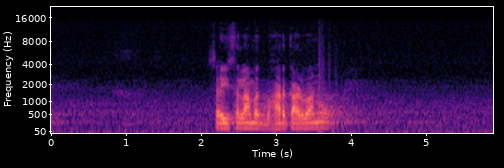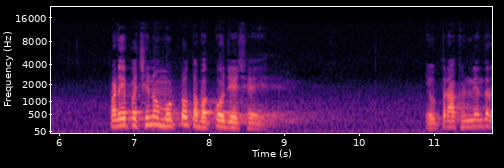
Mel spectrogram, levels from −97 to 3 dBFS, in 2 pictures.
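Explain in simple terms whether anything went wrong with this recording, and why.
Something did go wrong, briefly: from 3.55 to 3.81 seconds there is a loose connector crackle, an irregular scratchy burst lasting about a quarter of a second. It happens when a worn or dirty plug contact shifts and rapidly connects and disconnects, chopping the sound on and off. Unlike a single digital click or a clean dropout, it is a ragged cluster of uneven crackles rather than one tidy tick or gap.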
